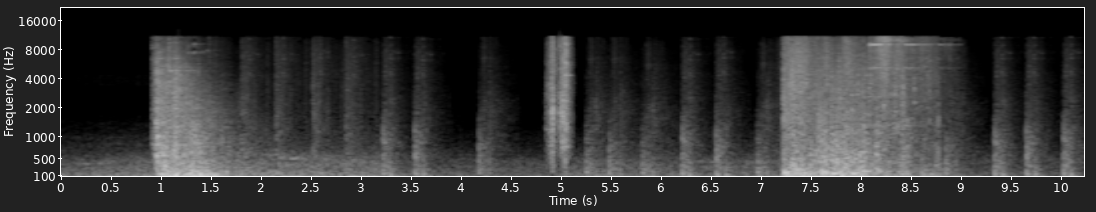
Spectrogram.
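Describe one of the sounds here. A pistol fires loud gunshots.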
